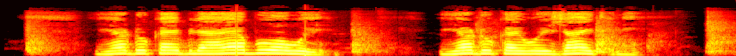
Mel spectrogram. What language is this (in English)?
Gawar-Bati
